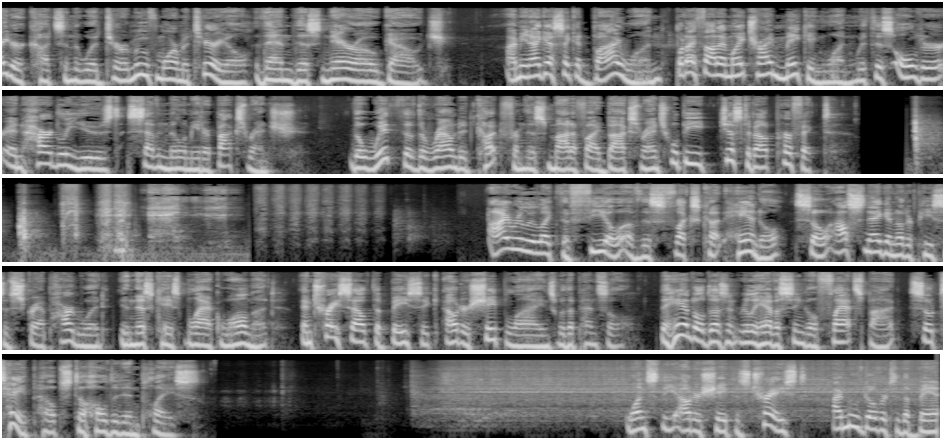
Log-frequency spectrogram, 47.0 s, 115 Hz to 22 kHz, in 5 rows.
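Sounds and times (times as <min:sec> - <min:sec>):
bandsaw running: 0:19.4 - 0:22.7, 0:41.8 - 0:47.0
hand tool rasping on wood: 0:21.4 - 0:22.8.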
